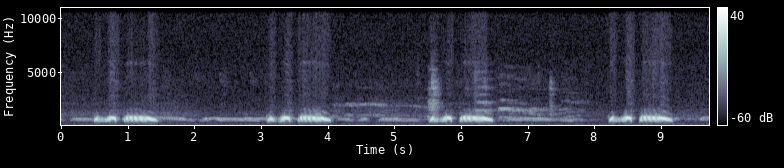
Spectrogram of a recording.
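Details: Spotted dove lure calling to provoke wild rival doves. Four repeated phrases, each two brief clipped notes then a long husky coo bending down at the end, about every two and a half seconds, over faint soft background tones.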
